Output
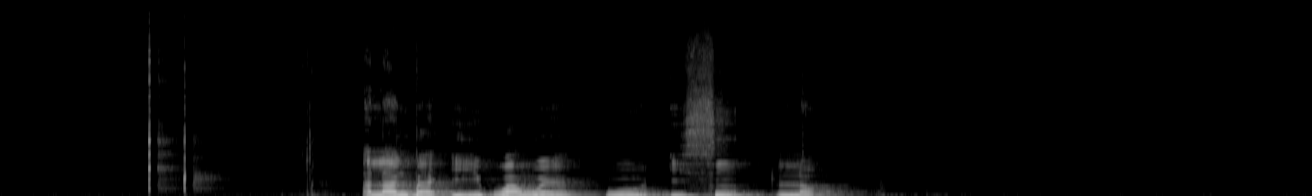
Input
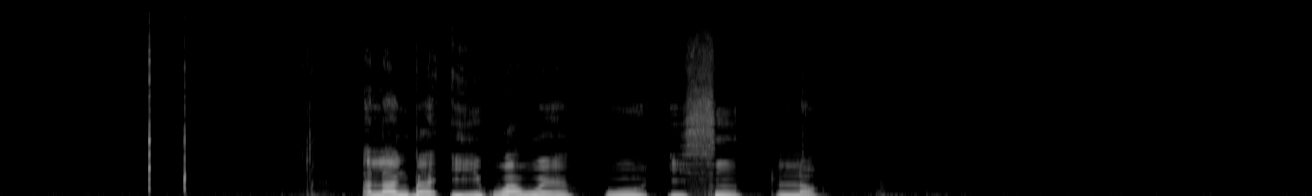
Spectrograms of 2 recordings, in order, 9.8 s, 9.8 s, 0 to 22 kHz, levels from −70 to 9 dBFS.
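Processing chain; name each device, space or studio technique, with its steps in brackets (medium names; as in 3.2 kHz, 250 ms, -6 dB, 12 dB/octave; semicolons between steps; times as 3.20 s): 3.17–4.94 s: distance through air 52 m; saturated reverb return (on a send at -12.5 dB: reverberation RT60 0.85 s, pre-delay 65 ms + saturation -13 dBFS, distortion -16 dB)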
